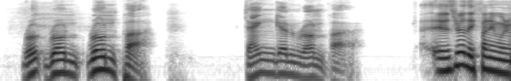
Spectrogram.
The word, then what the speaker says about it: Danganronpa: They showed off, I can never say this one, and Danganronpa, however you say that. Danganronpa. Ronpa? Ronpa. Danganronpa.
